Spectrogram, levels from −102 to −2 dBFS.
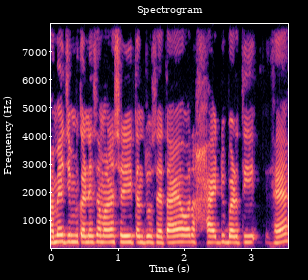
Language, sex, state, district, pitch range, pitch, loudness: Hindi, male, Uttar Pradesh, Muzaffarnagar, 215-230 Hz, 225 Hz, -14 LUFS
